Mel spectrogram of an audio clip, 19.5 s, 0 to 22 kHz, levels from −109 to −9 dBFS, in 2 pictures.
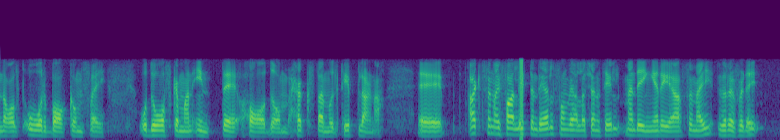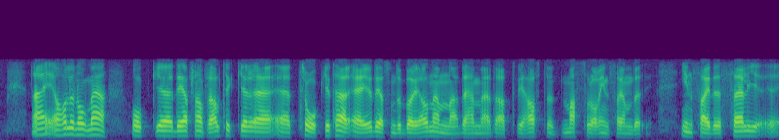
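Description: Bit errors on a digital phone line appear at 6.50 to 6.53 s, between "aktien har ju" and "en del som vi". Roughly a few bits per thousand flipped on what sounds like a 64 kbps A-law line, corrupting single samples into a brief burst of sharp ticks and crackle laid over the speech.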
